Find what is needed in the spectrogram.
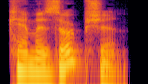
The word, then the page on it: chemisorption: British English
